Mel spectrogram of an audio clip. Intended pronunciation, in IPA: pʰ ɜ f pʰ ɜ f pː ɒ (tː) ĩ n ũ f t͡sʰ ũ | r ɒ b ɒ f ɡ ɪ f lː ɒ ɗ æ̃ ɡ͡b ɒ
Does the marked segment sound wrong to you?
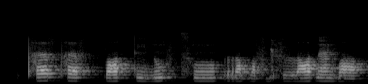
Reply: no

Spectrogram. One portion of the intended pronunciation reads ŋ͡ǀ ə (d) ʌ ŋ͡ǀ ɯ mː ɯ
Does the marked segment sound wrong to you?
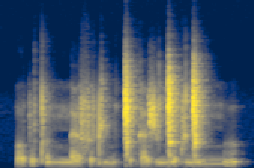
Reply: no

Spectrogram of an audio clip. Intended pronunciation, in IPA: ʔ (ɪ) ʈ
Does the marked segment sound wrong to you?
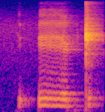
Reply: no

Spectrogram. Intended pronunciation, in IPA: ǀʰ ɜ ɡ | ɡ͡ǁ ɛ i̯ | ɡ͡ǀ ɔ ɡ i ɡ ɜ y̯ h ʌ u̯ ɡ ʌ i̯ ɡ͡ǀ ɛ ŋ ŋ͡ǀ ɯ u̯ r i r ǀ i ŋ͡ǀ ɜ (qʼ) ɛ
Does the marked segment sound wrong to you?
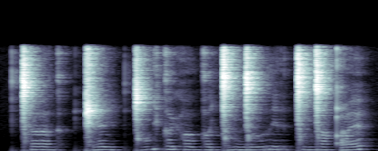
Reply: no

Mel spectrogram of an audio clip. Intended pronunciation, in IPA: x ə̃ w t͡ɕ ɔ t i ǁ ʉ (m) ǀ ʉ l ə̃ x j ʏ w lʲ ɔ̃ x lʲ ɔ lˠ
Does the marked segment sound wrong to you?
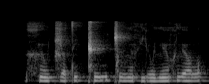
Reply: no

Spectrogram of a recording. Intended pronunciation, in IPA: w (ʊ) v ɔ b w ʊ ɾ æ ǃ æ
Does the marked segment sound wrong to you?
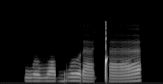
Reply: no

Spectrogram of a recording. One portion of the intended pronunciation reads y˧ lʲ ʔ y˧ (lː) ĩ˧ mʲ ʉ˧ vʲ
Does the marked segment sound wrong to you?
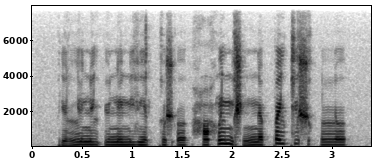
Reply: yes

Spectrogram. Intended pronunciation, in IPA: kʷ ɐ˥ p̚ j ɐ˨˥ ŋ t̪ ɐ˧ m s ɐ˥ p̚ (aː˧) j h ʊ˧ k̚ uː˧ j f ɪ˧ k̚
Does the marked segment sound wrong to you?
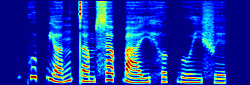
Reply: yes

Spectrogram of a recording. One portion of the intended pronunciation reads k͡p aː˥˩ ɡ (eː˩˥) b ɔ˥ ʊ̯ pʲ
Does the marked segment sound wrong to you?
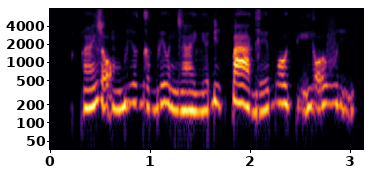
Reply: no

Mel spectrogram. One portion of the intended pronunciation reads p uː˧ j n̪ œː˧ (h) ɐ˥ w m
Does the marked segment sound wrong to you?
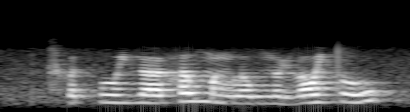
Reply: no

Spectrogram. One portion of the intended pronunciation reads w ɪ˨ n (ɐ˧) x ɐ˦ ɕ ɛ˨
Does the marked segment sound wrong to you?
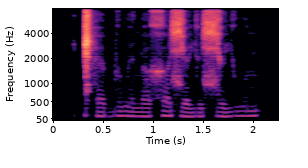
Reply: yes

